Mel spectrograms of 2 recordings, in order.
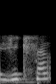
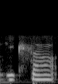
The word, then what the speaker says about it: Vik Sein: Il suffit de télécharger l'application Vixin. Alors, ça s'écrit VIK, hein ? C'est ça, VIK et Sein.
